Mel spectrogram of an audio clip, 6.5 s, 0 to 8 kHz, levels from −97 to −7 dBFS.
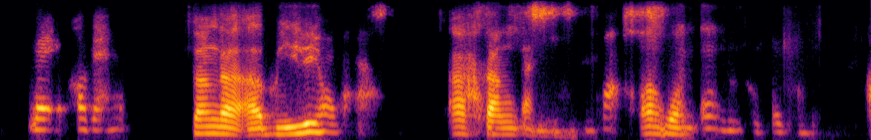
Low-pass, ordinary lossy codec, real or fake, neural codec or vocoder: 7.2 kHz; Opus, 16 kbps; fake; codec, 16 kHz in and 24 kHz out, 0.9 kbps, LongCat-Audio-Codec, four codebook decoder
